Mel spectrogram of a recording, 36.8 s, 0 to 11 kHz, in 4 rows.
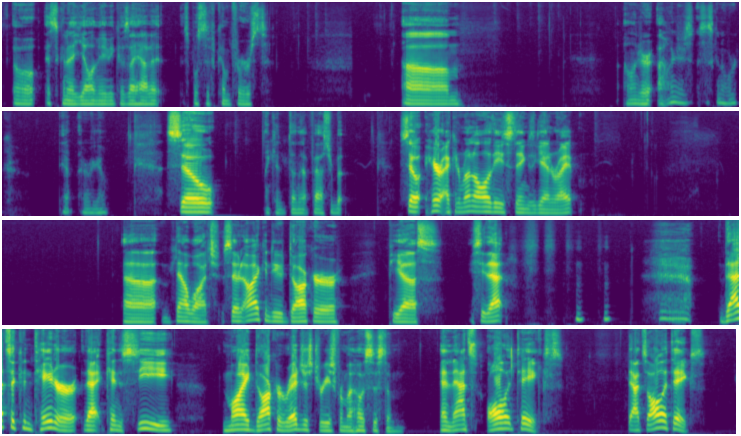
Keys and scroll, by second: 0.0 ctrl+[, 0.1-5.6 typing, 6.1 ctrl+[, 6.7 ctrl+[, 6.9-12.5 typing, 10.3 ctrl+[, 12.7 Return, 14.3 Return, 14.8 Return, 15.3 Return, 16.1 Return, 16.6 Return, 21.1-24.9 typing.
